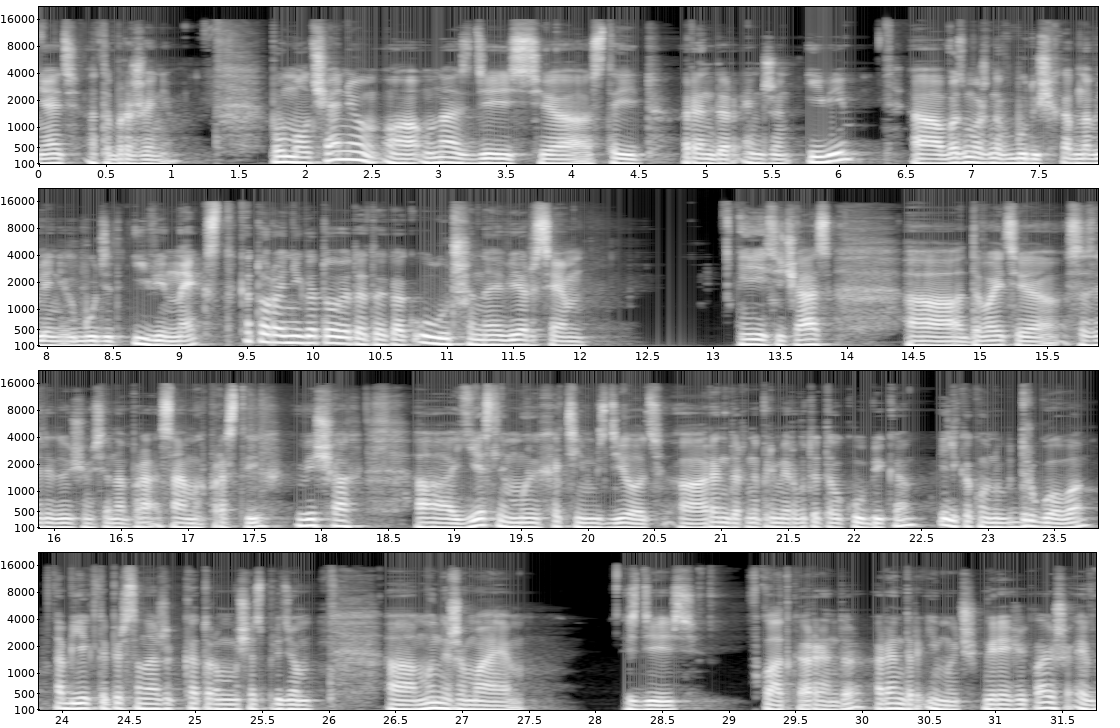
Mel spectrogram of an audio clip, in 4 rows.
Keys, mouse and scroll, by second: 3.8 click, 13.1-16.3 middle drag, 19.1-19.9 middle drag, 19.9 g, 28.7 click.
